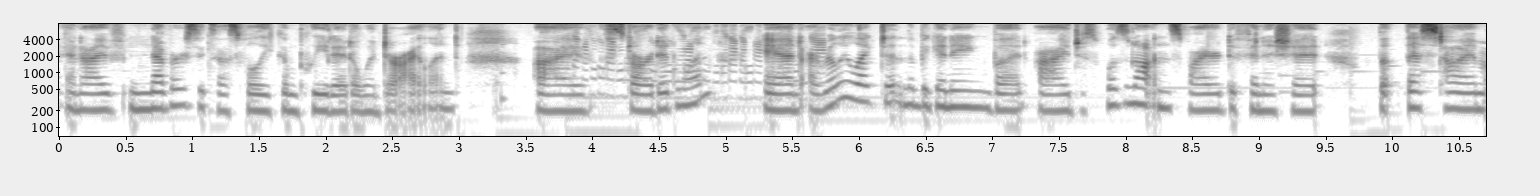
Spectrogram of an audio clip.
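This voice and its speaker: A young woman with a raspy, slightly hoarse voice from a cold, chatting casually and softly over her gameplay, sometimes dropping to a whisper. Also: medium pitch. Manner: soft-spoken, chatty, trails into whispers. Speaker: gaming vlogger.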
